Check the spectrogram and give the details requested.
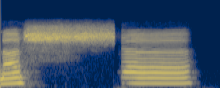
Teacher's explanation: syin memiliki sifat tafasyi menyebar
